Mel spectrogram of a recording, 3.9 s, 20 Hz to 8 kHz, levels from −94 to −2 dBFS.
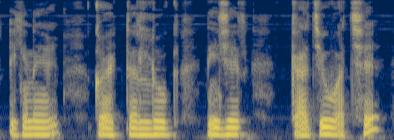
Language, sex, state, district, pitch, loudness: Bengali, male, West Bengal, Alipurduar, 145 Hz, -16 LUFS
